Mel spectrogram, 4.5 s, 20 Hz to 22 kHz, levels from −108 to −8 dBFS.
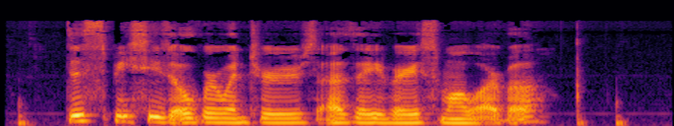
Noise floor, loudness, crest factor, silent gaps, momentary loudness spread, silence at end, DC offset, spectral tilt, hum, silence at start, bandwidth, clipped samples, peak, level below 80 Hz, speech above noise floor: -45 dBFS; -24 LUFS; 18 dB; none; 7 LU; 0.35 s; under 0.1%; -6.5 dB/octave; none; 0.1 s; 11.5 kHz; under 0.1%; -8 dBFS; -60 dBFS; 21 dB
